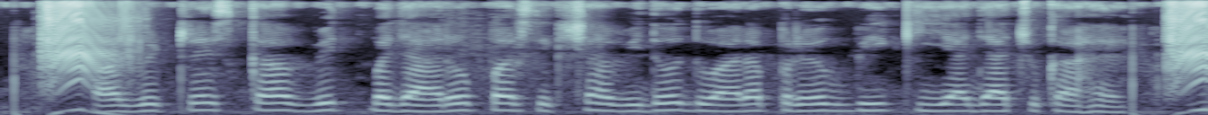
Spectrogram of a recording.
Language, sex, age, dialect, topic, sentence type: Hindi, male, 18-24, Kanauji Braj Bhasha, banking, statement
